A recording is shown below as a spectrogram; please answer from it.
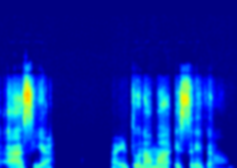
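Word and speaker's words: آسية: Aisyah, Asia ini namanya bisa terbalik ya, jangan sampai terbalik membacanya. Aisyah dan Asyah. Aisyah dan Asia. Asia tulisannya itu alif yang pakai bendera ya. Alif pakai bendera, sin, ya dan ta marbuthah ya, Asia.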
